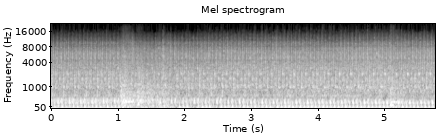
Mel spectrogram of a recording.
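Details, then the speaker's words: Ford 445 diesel tractor, thought to be a 1970s model, bought at online auction: steady, even diesel clatter at a settled idle, firing regular with no misses or odd knocks; it starts and runs well. "I think it's going to be a good tractor though. It starts up good, runs good."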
